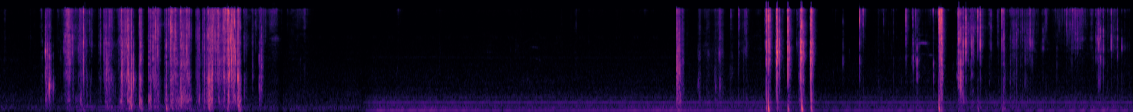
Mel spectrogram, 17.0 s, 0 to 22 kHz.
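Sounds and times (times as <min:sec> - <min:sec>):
wrapping crinkling and tearing: 0:00.6 - 0:04.2, 0:13.6 - 0:17.0
plastic egg clicks and snaps: 0:10.2 - 0:13.0, 0:13.6 - 0:16.9.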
